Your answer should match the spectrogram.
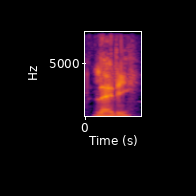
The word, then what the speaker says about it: Лари: И вообще ударение на последний слог. Угу. Оно означает, я знал, это буддийское имя, оно означает навес над Буддой по-тибетски. Лари.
